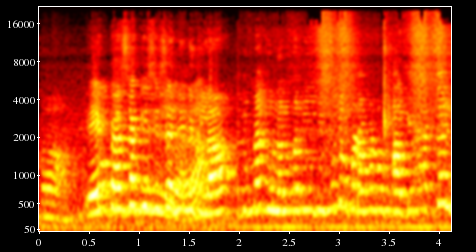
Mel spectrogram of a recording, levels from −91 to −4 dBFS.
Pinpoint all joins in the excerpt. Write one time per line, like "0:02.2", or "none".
0:02.0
